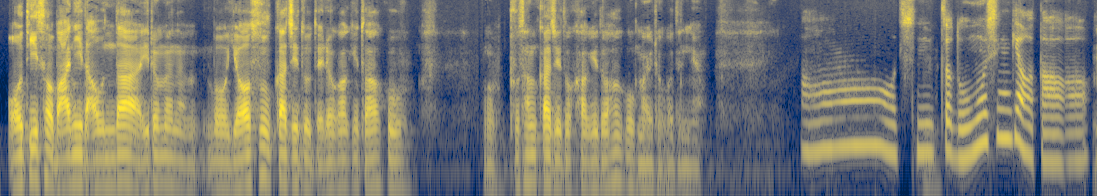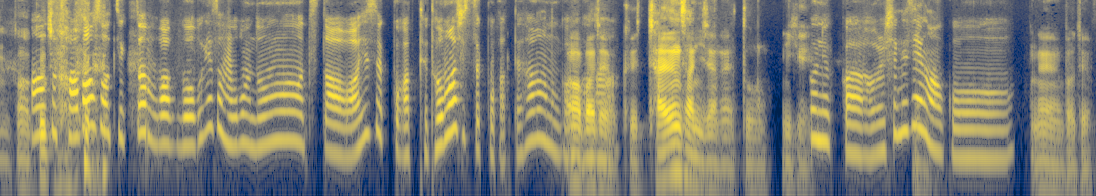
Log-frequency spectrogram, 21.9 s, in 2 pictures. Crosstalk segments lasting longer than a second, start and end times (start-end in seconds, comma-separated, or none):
none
